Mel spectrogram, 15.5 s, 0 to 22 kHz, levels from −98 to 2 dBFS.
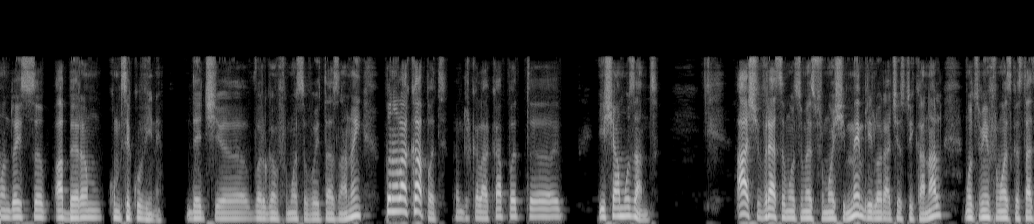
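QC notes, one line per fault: The speech comes through a Bluetooth mSBC headset link, with its content stopping at about 7.7 kHz as that wideband path allows, and no faults are present.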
